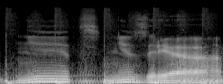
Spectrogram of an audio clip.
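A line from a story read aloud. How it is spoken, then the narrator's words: Drawn-out drawl. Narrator (Russian): протянул паранорм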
